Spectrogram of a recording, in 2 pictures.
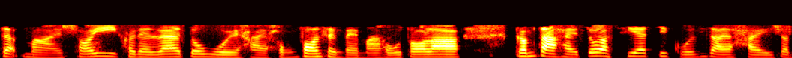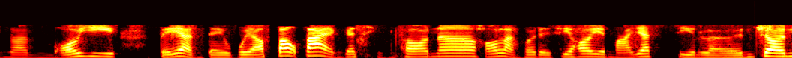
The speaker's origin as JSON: {"language": "Cantonese", "country": "Australia", "said": "其实因为我哋澳洲人咧，由三月到而家都经历 level one、level three，"}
